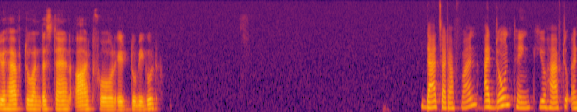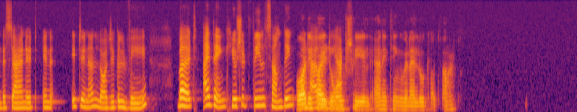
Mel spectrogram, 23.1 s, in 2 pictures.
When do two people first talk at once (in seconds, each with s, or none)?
17.5 s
